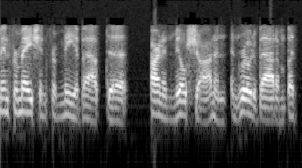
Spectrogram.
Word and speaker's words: Milchan: That first name is spelled A-R-N-O-N. The last name is spelled M-I-L-C-H-A-N. It looks like Milken or Milchen, but it's pronounced Milshon, Arnon Milshon.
